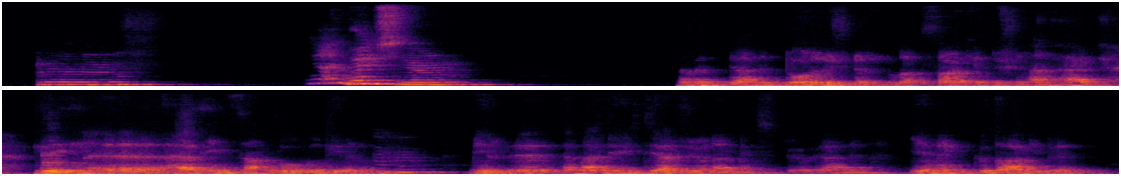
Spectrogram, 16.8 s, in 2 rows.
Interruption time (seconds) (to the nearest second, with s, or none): none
